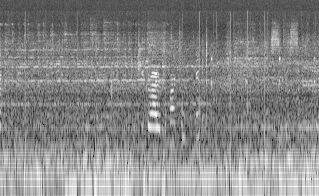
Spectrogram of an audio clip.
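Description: Very faint, steady low rumble of a Fiat nine-seater minibus being driven slowly, heard from inside the cabin, with a brief murmured voice about three seconds in.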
